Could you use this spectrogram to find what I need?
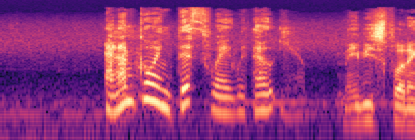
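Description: A young man speaks quietly and close.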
